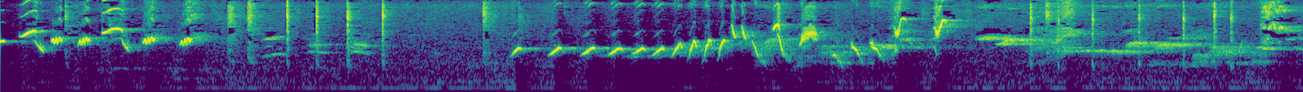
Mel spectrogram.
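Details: White-rumped shama of the Medan type in full, lively song: sharp clicks, then a fast run of repeated rising whistled notes, followed by varied warbling phrases and drawn-out whistles, over a faint low steady hum.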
